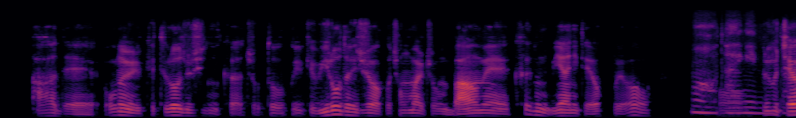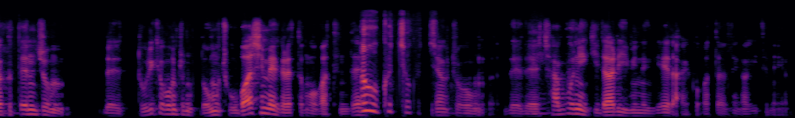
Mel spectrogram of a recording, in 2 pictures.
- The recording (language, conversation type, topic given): Korean, advice, 첫 데이트에서 상대가 제 취향을 비판해 당황했을 때 어떻게 대응해야 하나요?
- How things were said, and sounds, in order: other background noise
